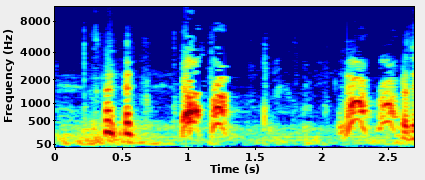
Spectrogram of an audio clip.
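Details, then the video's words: Finnish Spitz barking on a jetty in a bay in August; sharp, high yelping barks in quick bursts, several closely spaced, with brief gaps between, a person talking nearby. "Finnish Spitz: Sea Barking Dog"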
